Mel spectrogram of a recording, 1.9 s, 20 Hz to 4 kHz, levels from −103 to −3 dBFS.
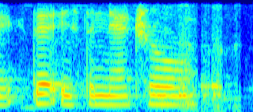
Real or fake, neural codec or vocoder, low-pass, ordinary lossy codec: real; none; 3.6 kHz; none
